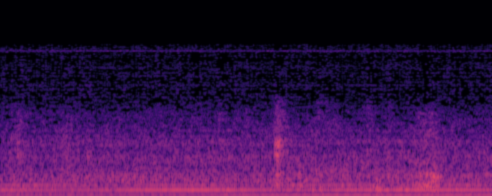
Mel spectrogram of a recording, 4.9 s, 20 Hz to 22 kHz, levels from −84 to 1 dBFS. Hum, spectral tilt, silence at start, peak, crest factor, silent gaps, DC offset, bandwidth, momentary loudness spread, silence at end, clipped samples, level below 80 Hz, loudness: 50 Hz at -40 dBFS; -6.5 dB/octave; 0 s; -20 dBFS; 18 dB; none; under 0.1%; 8.8 kHz; 4 LU; 0 s; under 0.1%; -46 dBFS; -38 LUFS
